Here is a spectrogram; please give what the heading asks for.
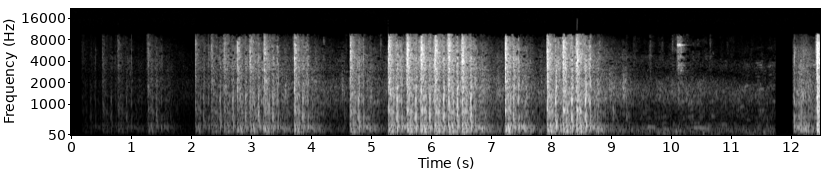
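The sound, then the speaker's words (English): Small arms fire aimed at helicopters in the distance: many sharp, loud cracks and bursts in irregular runs, some rapid and clustered, broken by short gaps. “you can see helicopters off in the distance and small arms fire at them”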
